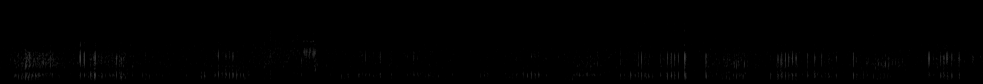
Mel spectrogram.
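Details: Pet cat Romashka purring, November 2022; gentle, breathy purr pulses at an even pace over a hissy background, quiet and continuous.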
